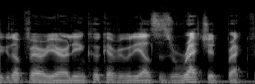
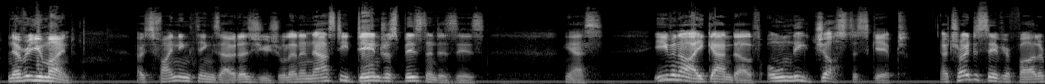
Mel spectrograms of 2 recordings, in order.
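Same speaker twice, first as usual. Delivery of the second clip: louder, emphatic wizard telling a dark tale; stern old wizard; 3 semitones higher, 7 dB louder than usual. A narrator's reading. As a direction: Gandalf booming then sinking grave. Gandalf voiced in story.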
